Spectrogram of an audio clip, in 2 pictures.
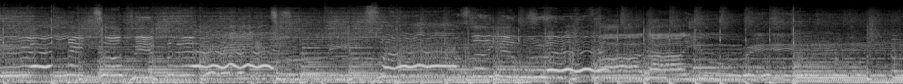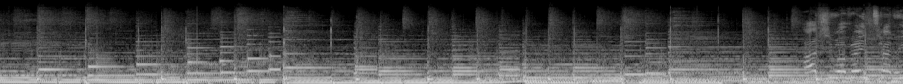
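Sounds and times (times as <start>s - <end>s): person singing: 0.0s - 10.4s
band playing gospel music: 0.0s - 18.0s.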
